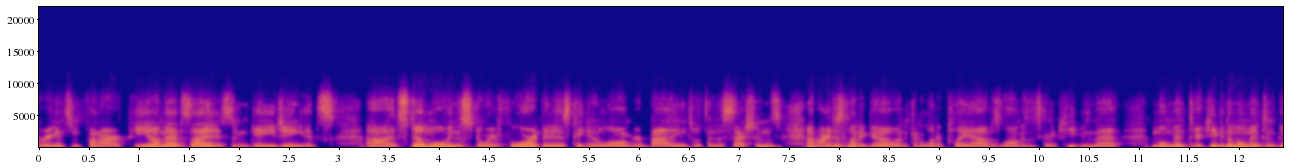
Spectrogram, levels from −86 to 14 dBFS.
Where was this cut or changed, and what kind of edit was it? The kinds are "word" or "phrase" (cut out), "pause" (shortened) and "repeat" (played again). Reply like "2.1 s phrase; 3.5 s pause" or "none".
5.0 s word; 6.7 s word

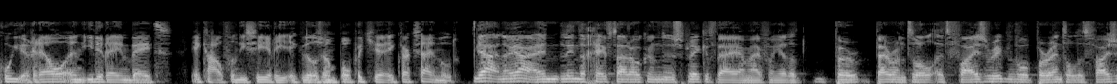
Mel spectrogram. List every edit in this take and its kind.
1.8 s pause; 4.0 s word; 4.6 s pause; 5.6 s word; 7.2 s word; 7.6 s word

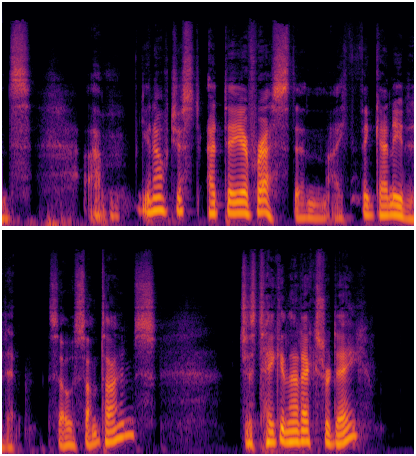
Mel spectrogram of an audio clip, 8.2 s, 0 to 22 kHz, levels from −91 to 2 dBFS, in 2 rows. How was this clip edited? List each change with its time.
none

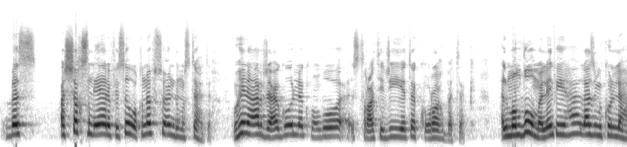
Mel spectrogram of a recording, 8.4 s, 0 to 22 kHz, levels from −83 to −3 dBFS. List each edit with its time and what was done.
1.2 s word; 2.3 s word; 3.0 s pause; 6.5 s pause; 7.4 s phrase

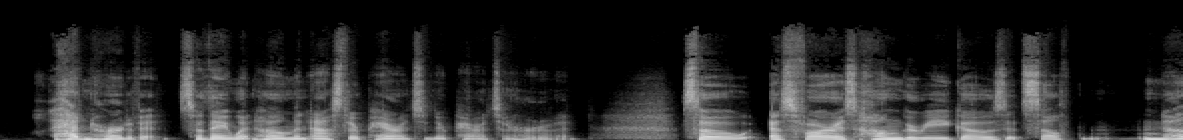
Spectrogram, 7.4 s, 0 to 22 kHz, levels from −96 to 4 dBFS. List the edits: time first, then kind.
none

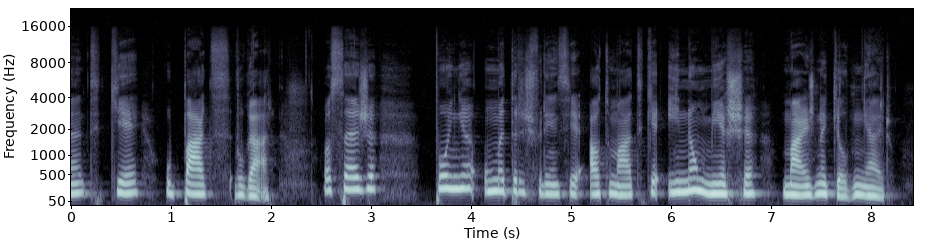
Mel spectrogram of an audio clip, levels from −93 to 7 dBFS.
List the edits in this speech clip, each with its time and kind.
1.7 s phrase

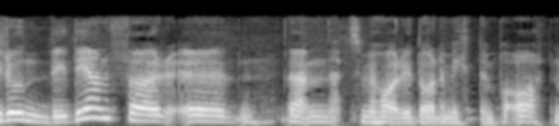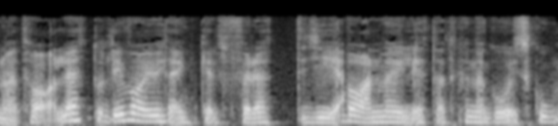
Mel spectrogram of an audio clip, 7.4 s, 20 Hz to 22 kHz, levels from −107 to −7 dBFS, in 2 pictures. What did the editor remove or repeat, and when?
2.3 s word; 2.9 s phrase; 4.8 s word; 6.0 s word

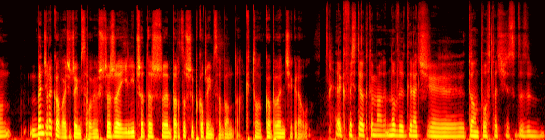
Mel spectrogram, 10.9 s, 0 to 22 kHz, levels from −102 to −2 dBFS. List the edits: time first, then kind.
0.9 s word; 1.7 s word; 4.1 s phrase; 4.9 s pause

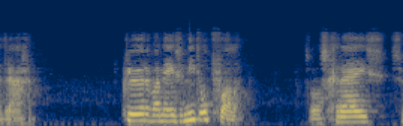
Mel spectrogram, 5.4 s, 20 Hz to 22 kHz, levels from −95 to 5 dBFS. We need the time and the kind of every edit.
none

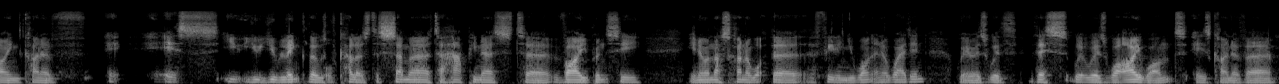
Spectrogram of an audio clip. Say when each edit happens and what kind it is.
1.0 s pause; 3.2 s word; 4.3 s word; 10.2 s pause

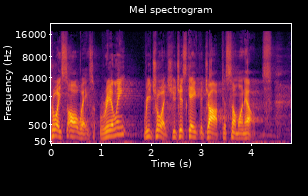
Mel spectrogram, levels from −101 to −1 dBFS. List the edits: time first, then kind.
none

